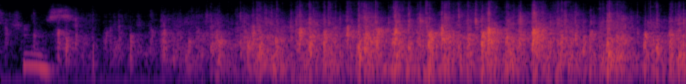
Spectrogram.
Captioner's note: applause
